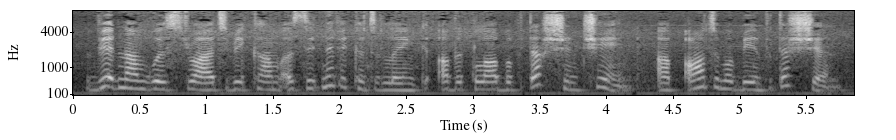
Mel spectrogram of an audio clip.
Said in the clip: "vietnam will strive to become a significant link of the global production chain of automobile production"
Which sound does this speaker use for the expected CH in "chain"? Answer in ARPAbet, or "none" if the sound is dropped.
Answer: CH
